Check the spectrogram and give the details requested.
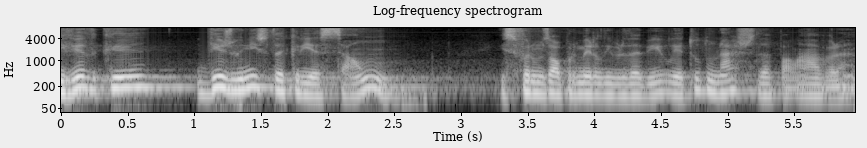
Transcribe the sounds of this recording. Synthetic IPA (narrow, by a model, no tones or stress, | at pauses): iveðkɨd̪eʒðuinisjuðɐkɾiɐsɐ̃w̃ | isɨ̥foɾmuzawpɾimejɾulˠiβɾuðɐβiβlˠjɐɛt̪uðunaʃuðɐpɐ̰lˠa̰vɾɐ̰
